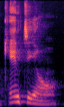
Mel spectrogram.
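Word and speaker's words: Cantillon: back at least to richard cantelon or kention for the french pronunciation who authored the first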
